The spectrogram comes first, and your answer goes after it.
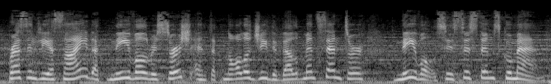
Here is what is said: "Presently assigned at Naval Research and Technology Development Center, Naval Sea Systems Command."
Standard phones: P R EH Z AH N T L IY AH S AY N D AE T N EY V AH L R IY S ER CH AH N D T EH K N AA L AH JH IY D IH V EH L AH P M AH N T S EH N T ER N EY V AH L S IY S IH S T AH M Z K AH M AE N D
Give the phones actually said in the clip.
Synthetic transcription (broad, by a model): P R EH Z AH N T L IY AH S AY N D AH T N EY V AH L R IY S ER CH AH N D T EH K N AA L AH JH IY D IH V EH L AH P M AH N T S EH N T ER N EY V AH L S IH S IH S T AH M S K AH M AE N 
